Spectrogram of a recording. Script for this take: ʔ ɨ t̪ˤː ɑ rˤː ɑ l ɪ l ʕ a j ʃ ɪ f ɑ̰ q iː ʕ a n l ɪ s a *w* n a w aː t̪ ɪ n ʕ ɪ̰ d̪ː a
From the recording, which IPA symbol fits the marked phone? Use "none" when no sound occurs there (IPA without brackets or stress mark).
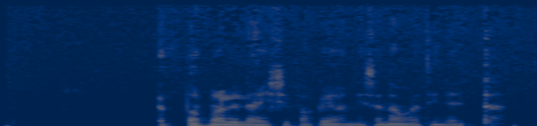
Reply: none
